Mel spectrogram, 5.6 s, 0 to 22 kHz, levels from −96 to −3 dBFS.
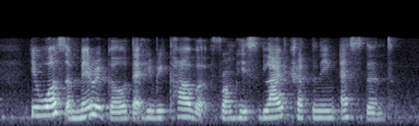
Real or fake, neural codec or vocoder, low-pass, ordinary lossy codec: real; none; 7.2 kHz; none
